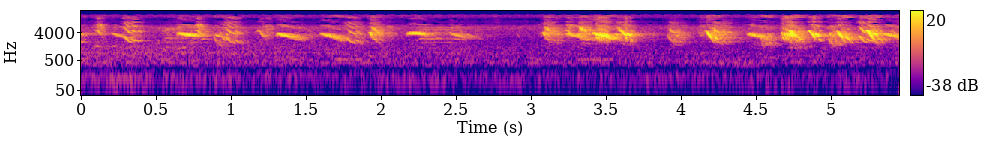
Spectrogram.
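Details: Purple martins calling at nest houses in 2014, with bursts of chirps and gurgling notes, a short lull near the middle, then a denser surge of overlapping calls.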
